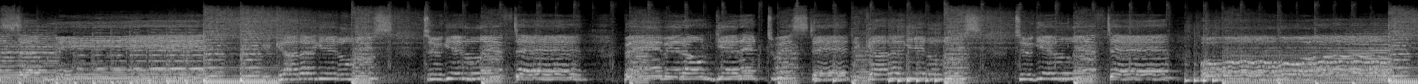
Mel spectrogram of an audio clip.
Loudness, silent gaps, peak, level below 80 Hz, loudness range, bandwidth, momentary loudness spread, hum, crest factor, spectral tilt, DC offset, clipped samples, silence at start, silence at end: -20 LUFS; none; -2 dBFS; -32 dBFS; 3 LU; over 20 kHz; 7 LU; none; 18 dB; -4 dB/octave; under 0.1%; under 0.1%; 0 s; 0 s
